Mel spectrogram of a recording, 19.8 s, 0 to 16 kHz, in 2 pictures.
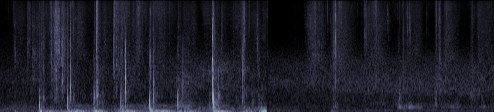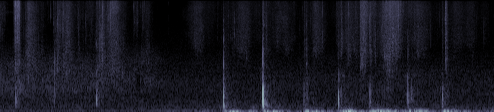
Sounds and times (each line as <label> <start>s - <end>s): Walking slowly on heels 0.0s - 5.4s
Walking slowly on heels 6.0s - 13.0s
Walking slowly on heels 13.6s - 19.7s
